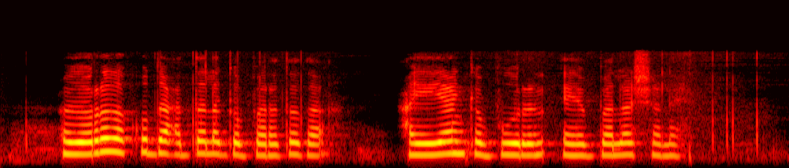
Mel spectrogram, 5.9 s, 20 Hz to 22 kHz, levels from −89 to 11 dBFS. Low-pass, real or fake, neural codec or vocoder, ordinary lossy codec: 7.2 kHz; real; none; MP3, 64 kbps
